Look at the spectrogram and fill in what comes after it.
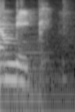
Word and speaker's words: MIK: Es M-I-K, así se escribe y se pronuncia MIC.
